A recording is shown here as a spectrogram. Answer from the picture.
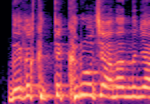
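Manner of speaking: high-pitched acted complaint; mock accusing protest, pitched well up; resentful grumbling. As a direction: throw it out as an aggrieved reproach. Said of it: "원망과 불평을 하는 거예요".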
